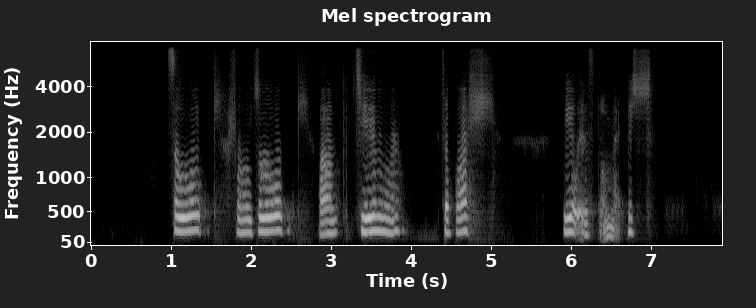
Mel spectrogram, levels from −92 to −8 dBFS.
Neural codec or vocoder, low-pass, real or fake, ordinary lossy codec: codec, 16 kHz, 0.5 kbps, FreqCodec, smaller model; 7.2 kHz; fake; none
